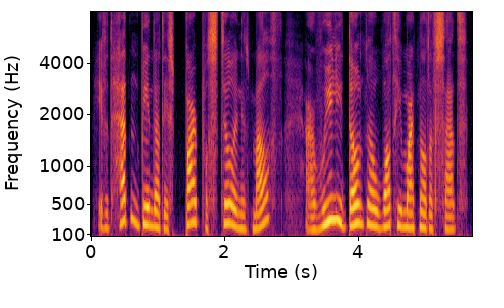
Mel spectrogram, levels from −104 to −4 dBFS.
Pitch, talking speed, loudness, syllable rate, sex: 215 Hz, 230 wpm, -19 LUFS, 4.7 syllables/s, female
